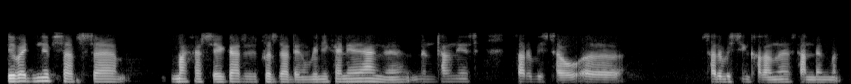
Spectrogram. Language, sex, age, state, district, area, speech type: Bodo, male, 18-30, Assam, Chirang, rural, conversation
